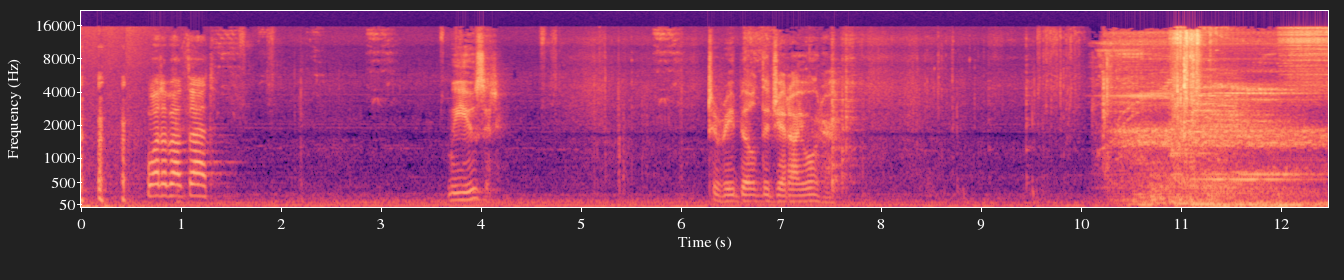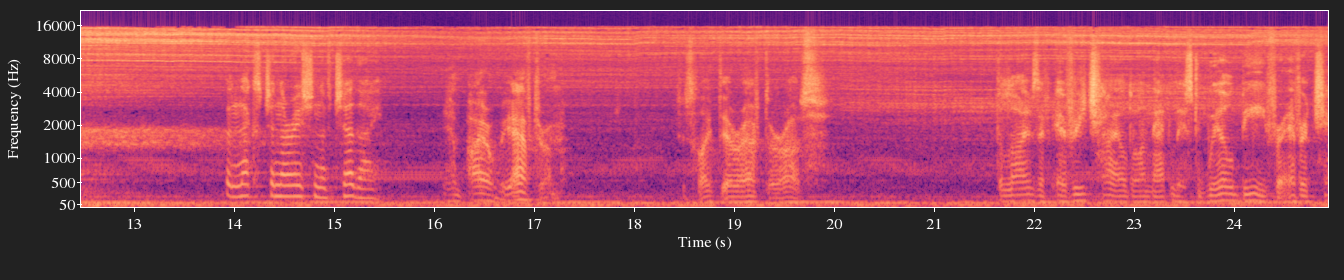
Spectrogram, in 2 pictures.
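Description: A man speaks calmly in a low voice.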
